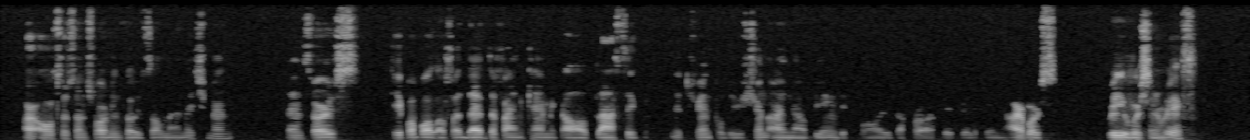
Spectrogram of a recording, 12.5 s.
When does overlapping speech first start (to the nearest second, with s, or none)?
none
